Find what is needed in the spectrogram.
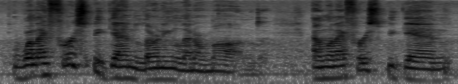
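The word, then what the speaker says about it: Lenormand: Lenorand if you prefer, I I I have difficulty Americanizing the pronunciation because I took two years of French in high school. So, for me, it's more natural to say Lenorand as opposed to Len Normand.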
